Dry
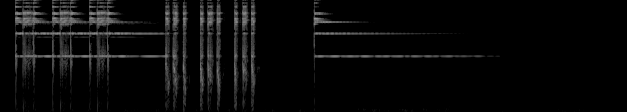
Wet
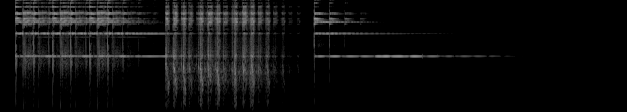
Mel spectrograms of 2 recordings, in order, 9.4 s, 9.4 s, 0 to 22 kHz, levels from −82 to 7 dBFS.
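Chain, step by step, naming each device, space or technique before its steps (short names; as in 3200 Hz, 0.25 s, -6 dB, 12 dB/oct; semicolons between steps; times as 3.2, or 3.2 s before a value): filtered reverb send (on a send at -14 dB: HPF 480 Hz + LPF 4800 Hz 12 dB/oct + reverb RT60 0.70 s, pre-delay 52 ms); on the sum: HPF 290 Hz 6 dB/oct; 5.61–6.33 band shelf 2000 Hz +12 dB; feedback echo 0.23 s, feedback 27%, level -8.5 dB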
